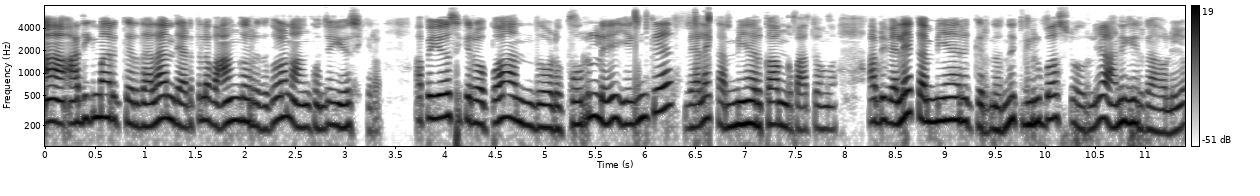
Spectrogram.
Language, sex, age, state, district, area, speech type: Tamil, female, 18-30, Tamil Nadu, Kallakurichi, rural, spontaneous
